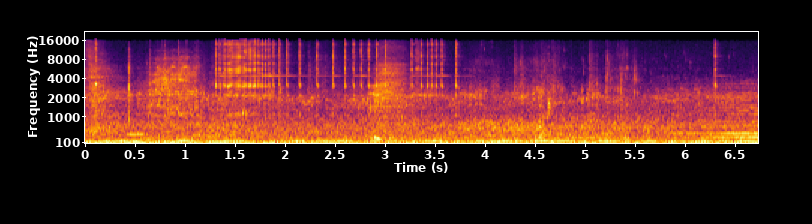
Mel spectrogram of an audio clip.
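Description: Spinning reel on a catfish rod clicking in rapid runs a little over a second in, then in scattered single clicks, while a hooked catfish snagged in weed is played.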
